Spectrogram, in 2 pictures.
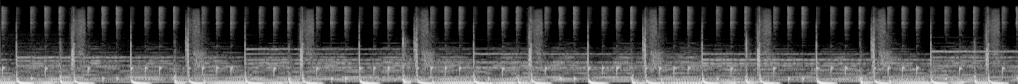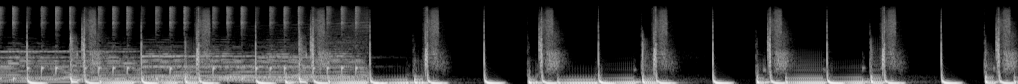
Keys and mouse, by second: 4.7 click, 6.7 [, 7.0 [, 7.2 [, 8.4 click, 12.6 click.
